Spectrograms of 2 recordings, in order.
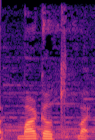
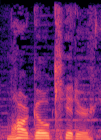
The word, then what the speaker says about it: Margot Kidder: I say Margaret Kiddo. – Margot Kidder. – I butchered her name. Margot Kidder.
